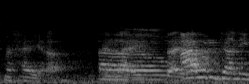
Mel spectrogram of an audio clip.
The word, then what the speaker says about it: Mexia: I was standing in a group of Texans and pronounced Mexia, Mexia, and they just, it's Mahia.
